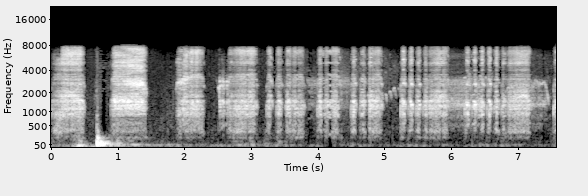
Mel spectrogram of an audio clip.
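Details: Barn owl at night, 9 September 2019, 02:18: a dense run of rasping, hissing shrieks, long bursts at first, then shorter ones crowding together in quick ragged succession, about seventy per minute, with a brief low thump near the start.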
